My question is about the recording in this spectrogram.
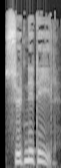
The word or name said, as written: syttendedel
